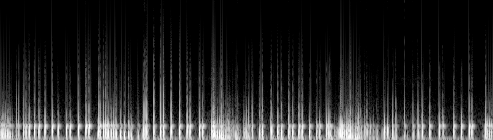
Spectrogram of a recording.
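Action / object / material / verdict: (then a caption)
tap / small empty glass jar / glass / none. Fingertips tap and scratch the bottom of a small, clear, empty glass jar held on its side. The result is a fast, irregular run of short, dry, low taps, each dying away almost at once with a faint hollow tone. Occasional brighter clicks and scratchy brushes sit between them.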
